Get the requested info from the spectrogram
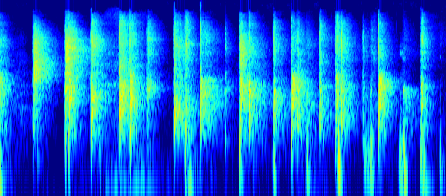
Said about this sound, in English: More importantly, in Modern, Yorion Sky Nomad banned once and for all. Yes! Slow clap.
